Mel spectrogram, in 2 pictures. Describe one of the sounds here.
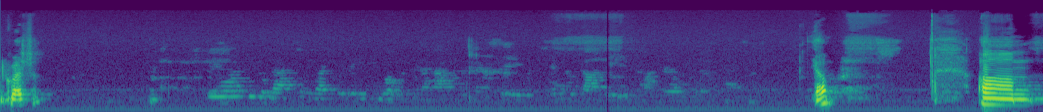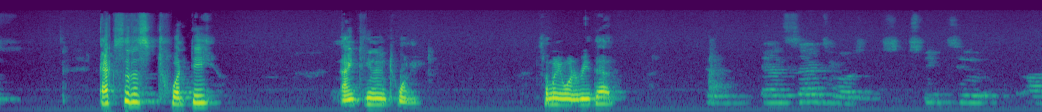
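An older man reads aloud calmly.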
